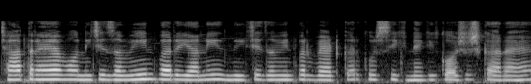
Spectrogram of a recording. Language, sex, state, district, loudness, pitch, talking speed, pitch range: Hindi, female, Bihar, Patna, -16 LUFS, 215 Hz, 205 wpm, 210-225 Hz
